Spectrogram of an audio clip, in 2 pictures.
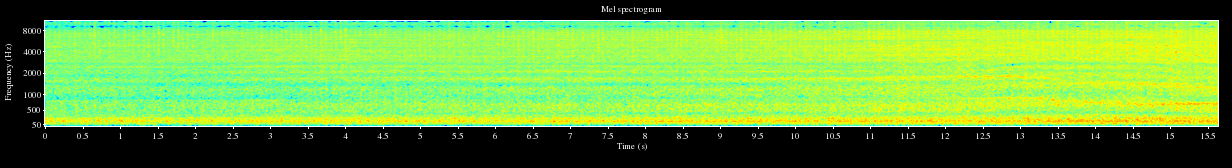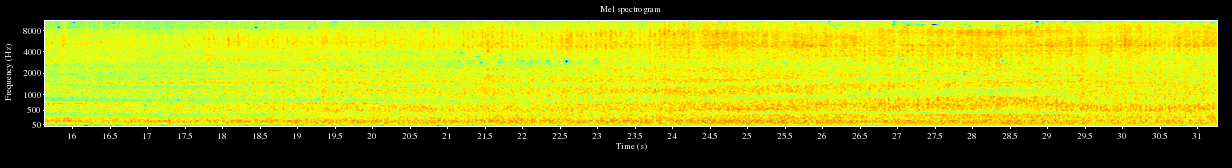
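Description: Yanmar rice combine harvesters' diesel engines running steadily under load as they cut, growing louder as the nearer machine comes close. The engine note shifts in pitch partway through.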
